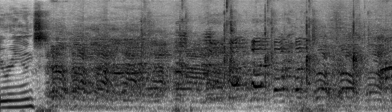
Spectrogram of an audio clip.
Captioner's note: laughter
